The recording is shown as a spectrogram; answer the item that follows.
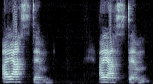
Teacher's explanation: in the fast speech we do not say him and her we say em and her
